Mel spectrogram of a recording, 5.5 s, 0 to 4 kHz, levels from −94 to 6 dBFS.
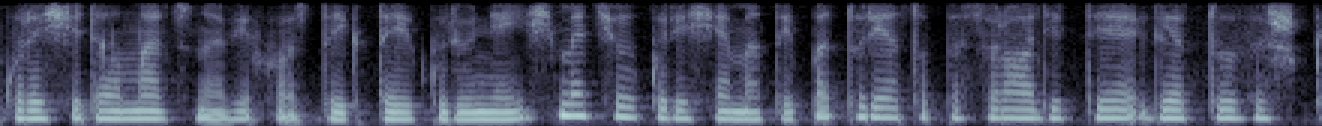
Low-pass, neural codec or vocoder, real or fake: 3.6 kHz; none; real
